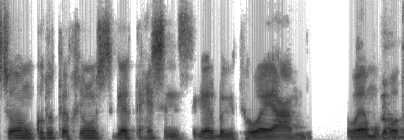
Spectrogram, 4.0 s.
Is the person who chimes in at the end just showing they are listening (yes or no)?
no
